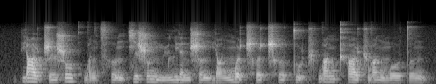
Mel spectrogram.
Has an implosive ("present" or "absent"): absent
